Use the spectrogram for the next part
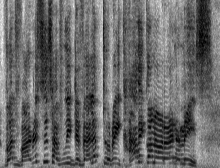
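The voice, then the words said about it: Put-on German accent. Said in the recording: “giving the CEO of the Institute a German accent rather than a Chinese one”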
